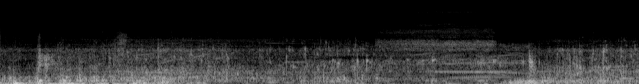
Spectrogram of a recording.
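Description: Scuba diver breathing through a regulator underwater: a rumble of exhaled bubbles, a short hiss of inhalation about two-thirds of the way through, then bubbles again. Faint whale calls glide up and down in the background around the inhalation.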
